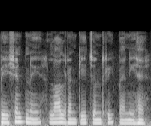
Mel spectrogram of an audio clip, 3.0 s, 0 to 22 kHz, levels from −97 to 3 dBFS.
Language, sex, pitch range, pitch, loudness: Hindi, male, 110-120 Hz, 115 Hz, -14 LUFS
